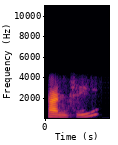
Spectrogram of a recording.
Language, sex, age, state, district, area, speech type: Punjabi, female, 30-45, Punjab, Fatehgarh Sahib, urban, conversation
